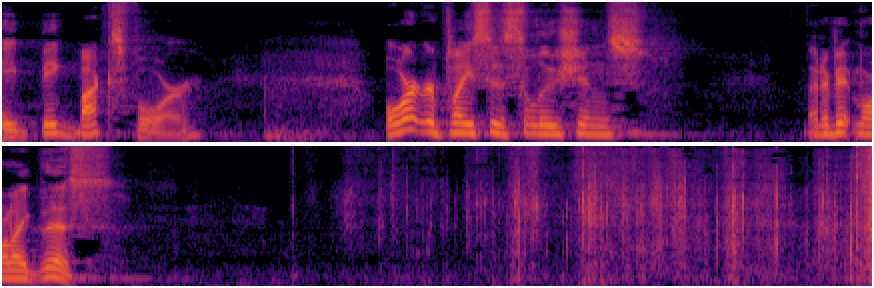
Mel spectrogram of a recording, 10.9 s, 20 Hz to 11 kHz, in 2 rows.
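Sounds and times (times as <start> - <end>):
speech: 0.0 - 1.3, 2.4 - 4.1, 5.0 - 6.2
paper crinkling and rustling: 7.4 - 10.8.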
